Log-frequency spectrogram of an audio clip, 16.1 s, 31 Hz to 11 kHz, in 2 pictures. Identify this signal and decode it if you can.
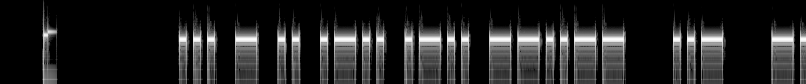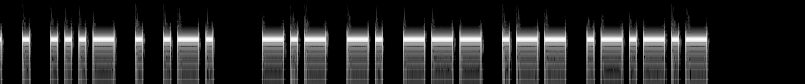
Morse code, heard as a keyed tone, about 17 wpm, 700 Hz. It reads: STILL, U NEVER KNOW.
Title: Sentences from Top 300 Words and Abbreviations 17wpm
